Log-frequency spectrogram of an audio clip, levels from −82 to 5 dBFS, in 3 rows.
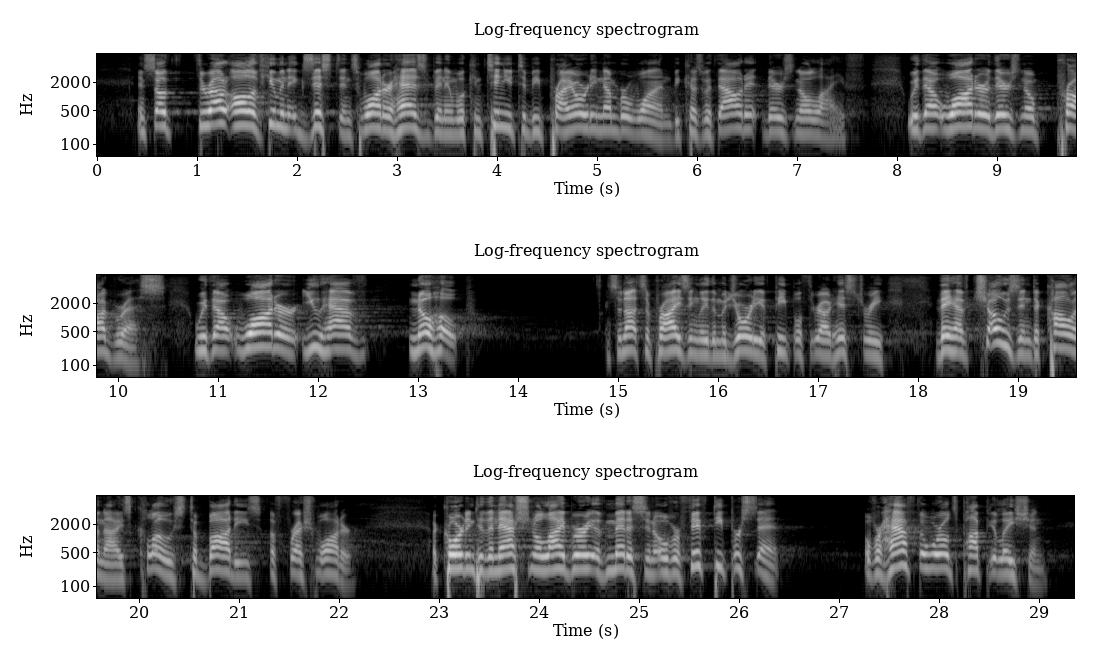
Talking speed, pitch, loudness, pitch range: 140 wpm, 200 Hz, -22 LUFS, 175-230 Hz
